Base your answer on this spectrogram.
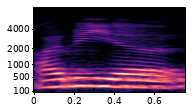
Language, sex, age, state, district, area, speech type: Tamil, female, 30-45, Tamil Nadu, Cuddalore, rural, read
